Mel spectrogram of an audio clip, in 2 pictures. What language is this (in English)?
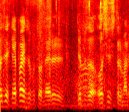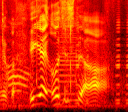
Korean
